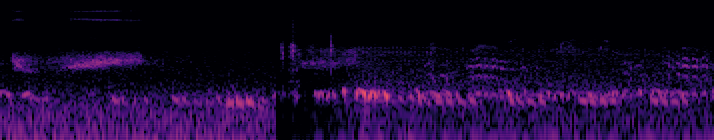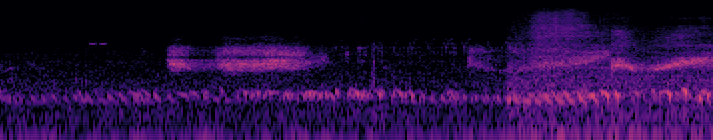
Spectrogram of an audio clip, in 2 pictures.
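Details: Courting male black grouse on the lek, fighting over females, recorded by camera: ongoing low bubbling coos with repeated rasping hiss bursts early, midway and in the last seconds.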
